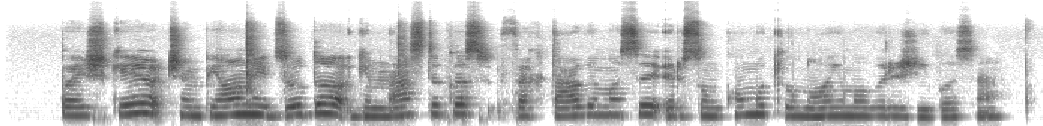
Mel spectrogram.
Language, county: Lithuanian, Vilnius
